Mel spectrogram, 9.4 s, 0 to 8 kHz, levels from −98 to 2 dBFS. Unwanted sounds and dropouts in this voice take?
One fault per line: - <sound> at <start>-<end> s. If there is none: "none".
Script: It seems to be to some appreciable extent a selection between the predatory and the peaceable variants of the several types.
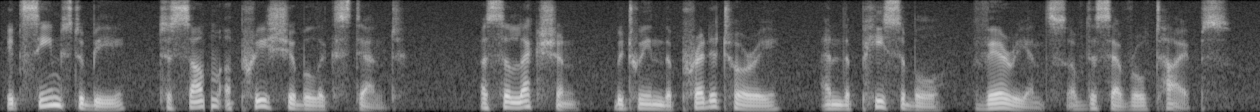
- dropout at 1.5-1.6 s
